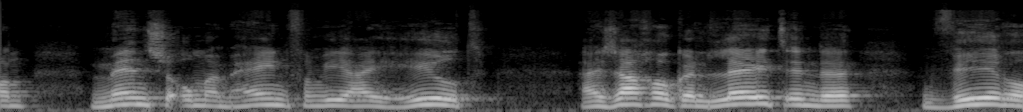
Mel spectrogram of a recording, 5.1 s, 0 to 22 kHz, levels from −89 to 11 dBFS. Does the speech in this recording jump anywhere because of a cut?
no; 0 cuts

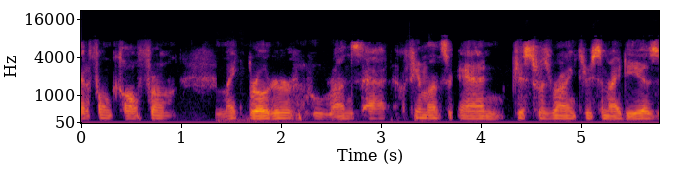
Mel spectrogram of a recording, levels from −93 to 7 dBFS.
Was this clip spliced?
yes; 4 cuts; at 1.3 s, 2.2 s, 3.2 s, 3.7 s

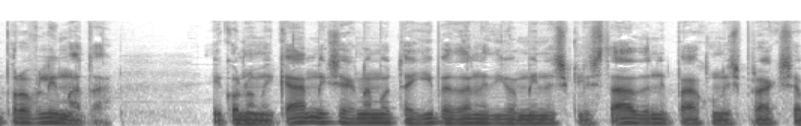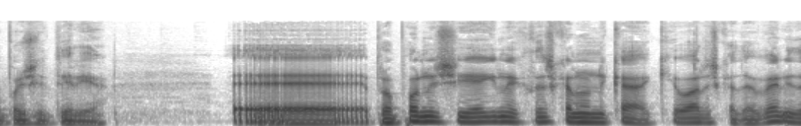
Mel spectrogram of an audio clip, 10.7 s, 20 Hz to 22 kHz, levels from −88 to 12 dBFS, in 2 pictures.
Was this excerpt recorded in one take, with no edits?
yes; 0 cuts

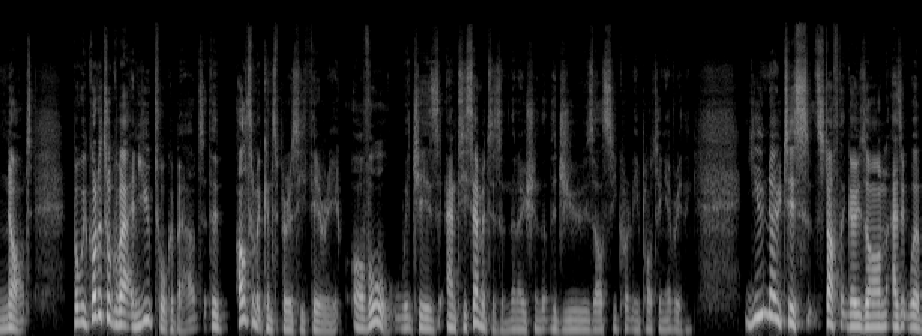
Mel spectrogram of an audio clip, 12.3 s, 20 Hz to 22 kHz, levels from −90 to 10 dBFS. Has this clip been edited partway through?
no; 0 cuts

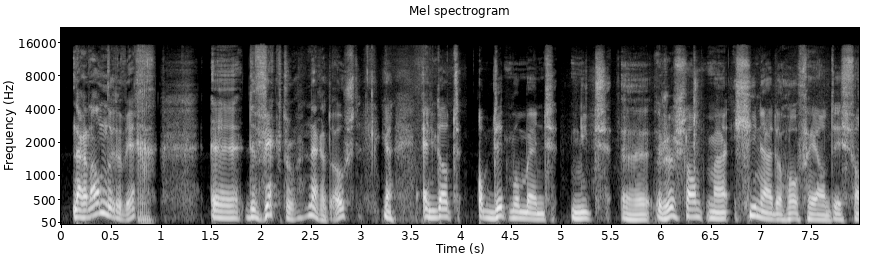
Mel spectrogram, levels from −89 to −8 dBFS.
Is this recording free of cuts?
no; 3 cuts; at 4.1 s, 5.0 s, 5.9 s

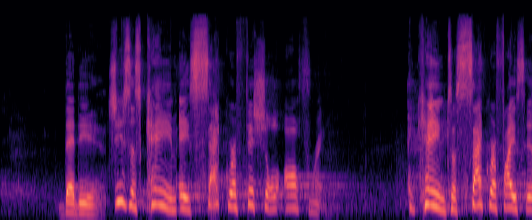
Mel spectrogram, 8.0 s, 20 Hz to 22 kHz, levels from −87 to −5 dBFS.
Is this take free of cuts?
no; 3 cuts; at 1.1 s, 1.6 s, 2.6 s

